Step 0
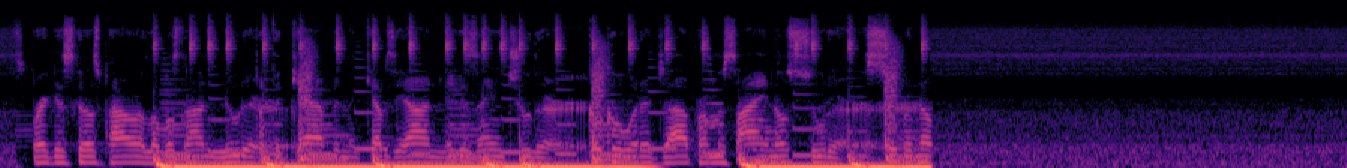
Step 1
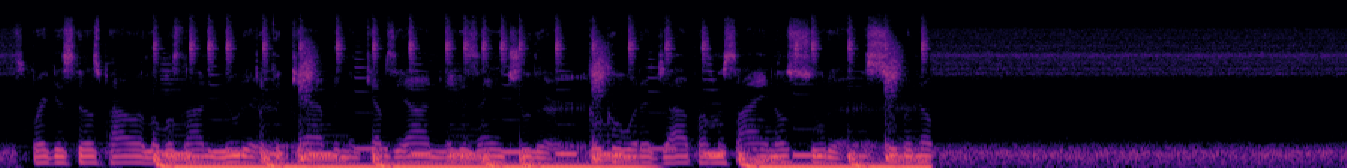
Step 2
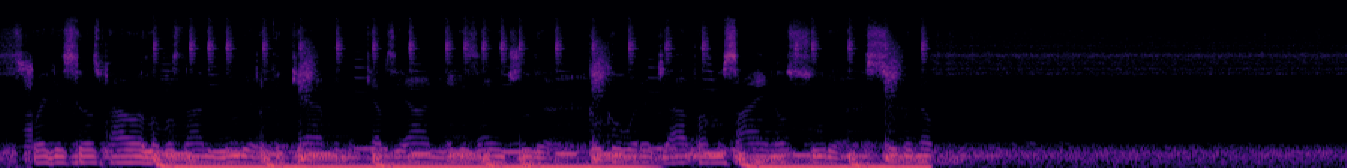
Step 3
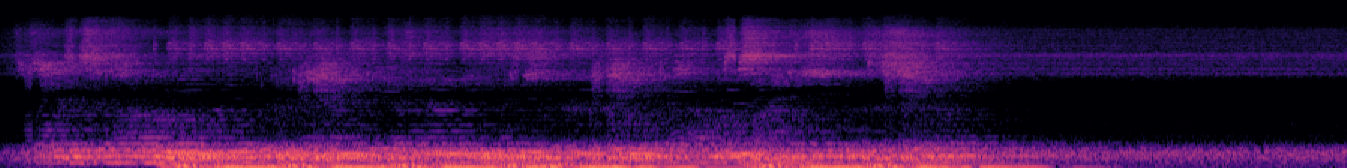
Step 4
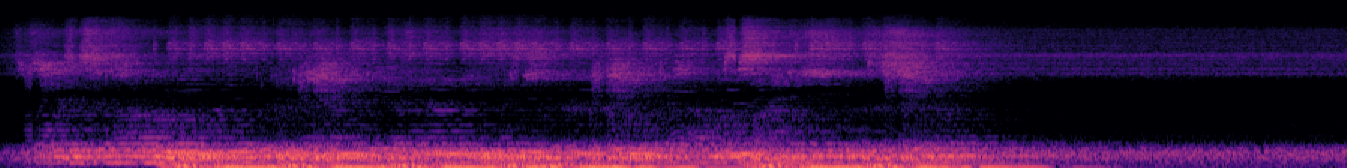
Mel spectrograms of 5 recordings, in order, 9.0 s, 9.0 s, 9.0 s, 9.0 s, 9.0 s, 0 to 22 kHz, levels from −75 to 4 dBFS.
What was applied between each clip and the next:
FFT filter 120 Hz 0 dB, 350 Hz +14 dB, 770 Hz -15 dB, 1.7 kHz -17 dB, 3.6 kHz +10 dB, 8.2 kHz +1 dB; trim -6 dB
repeats whose band climbs or falls 231 ms, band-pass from 190 Hz, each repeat 0.7 oct, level -10.5 dB; swell ahead of each attack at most 38 dB/s; trim -7 dB
plate-style reverb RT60 2.1 s, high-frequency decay 0.75×, pre-delay 85 ms, DRR -10 dB
band-stop 1.1 kHz, Q 27

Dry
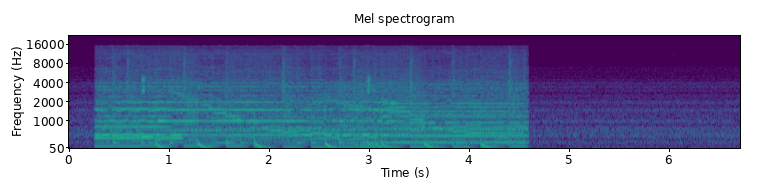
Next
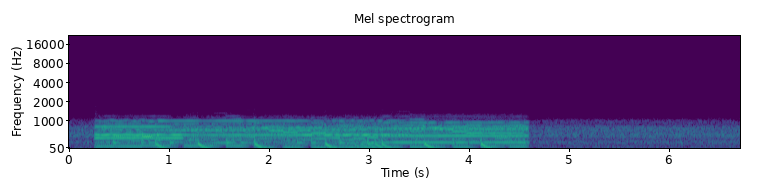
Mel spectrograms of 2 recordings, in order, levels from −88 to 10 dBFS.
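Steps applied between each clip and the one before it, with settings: steep low-pass 860 Hz 72 dB/octave; in parallel at -2 dB: compression, threshold -41 dBFS, peak gain reduction 14.5 dB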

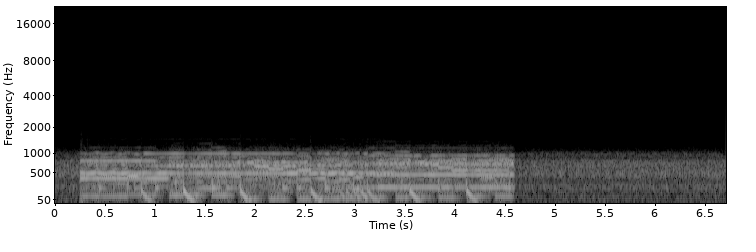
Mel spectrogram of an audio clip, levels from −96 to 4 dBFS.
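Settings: peak limiter -26.5 dBFS, peak gain reduction 8.5 dB; trim -2 dB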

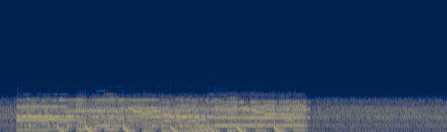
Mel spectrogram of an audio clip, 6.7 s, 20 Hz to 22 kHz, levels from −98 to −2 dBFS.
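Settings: reverberation, pre-delay 48 ms, DRR 11.5 dB

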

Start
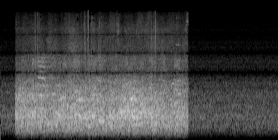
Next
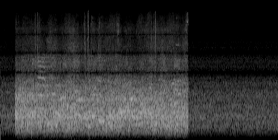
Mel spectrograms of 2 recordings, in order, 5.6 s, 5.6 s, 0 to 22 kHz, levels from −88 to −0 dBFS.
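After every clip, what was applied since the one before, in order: compression, threshold -26 dBFS, peak gain reduction 10.5 dB; trim -4 dB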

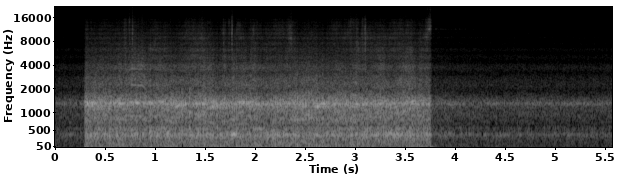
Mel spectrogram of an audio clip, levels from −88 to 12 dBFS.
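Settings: comb filter that takes the minimum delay 0.79 ms; small resonant body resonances 380/560/1300 Hz, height 11 dB, ringing for 35 ms; reverberation RT60 3.3 s, pre-delay 49 ms, DRR 18 dB

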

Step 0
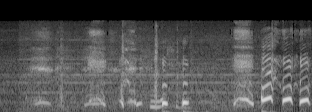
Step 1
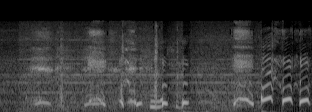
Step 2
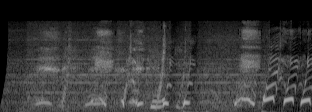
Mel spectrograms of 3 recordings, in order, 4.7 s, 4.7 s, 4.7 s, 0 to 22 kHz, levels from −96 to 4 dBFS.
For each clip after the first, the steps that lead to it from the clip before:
compression 12:1, threshold -25 dBFS, peak gain reduction 12 dB; trim -8.5 dB
phase dispersion highs, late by 124 ms, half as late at 830 Hz

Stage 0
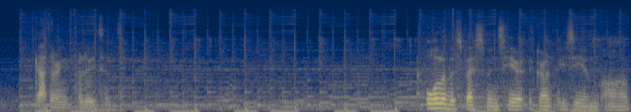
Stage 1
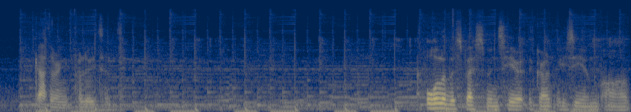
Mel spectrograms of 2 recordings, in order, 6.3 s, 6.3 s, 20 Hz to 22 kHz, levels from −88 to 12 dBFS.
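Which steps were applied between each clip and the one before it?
dynamic bell 1.9 kHz, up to -5 dB, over -42 dBFS, Q 1.2; trim -4 dB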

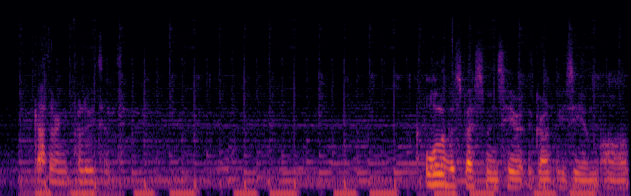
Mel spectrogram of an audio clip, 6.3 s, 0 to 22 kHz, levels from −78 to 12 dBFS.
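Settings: comb 5 ms, depth 94%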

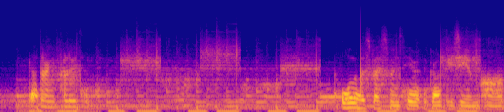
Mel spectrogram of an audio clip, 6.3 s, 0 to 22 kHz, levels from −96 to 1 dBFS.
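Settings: loudness maximiser +14.5 dB; step-sequenced low-pass 2 Hz 560–3000 Hz; trim -8 dB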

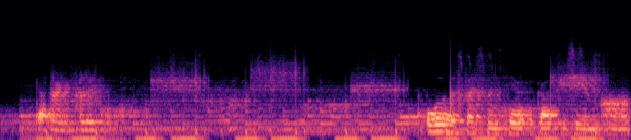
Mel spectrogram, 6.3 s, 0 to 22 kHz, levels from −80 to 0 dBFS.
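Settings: delay 84 ms -7.5 dB

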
